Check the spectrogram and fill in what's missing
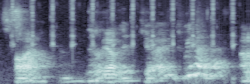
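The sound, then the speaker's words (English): A timer's clock ticks steadily and quickly, about four crisp clicks per second, running underneath people talking over it. “We'll go clock back on.”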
